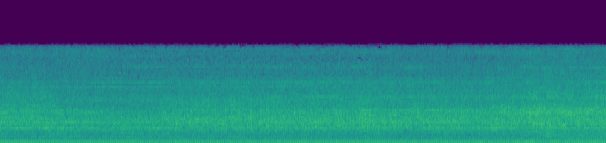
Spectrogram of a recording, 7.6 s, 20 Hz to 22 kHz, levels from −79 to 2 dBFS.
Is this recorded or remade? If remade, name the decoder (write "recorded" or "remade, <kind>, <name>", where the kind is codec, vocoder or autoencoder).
recorded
